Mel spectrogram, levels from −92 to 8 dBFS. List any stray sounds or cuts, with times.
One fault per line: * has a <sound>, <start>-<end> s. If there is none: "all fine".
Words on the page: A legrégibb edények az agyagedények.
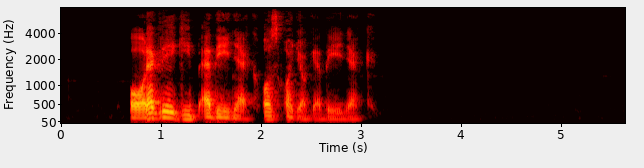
all fine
